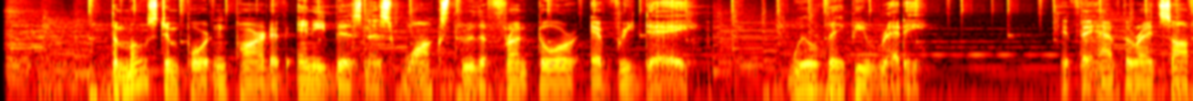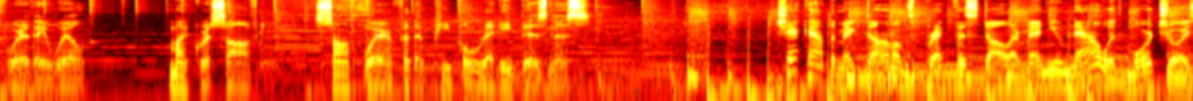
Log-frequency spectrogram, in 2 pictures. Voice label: men commercial; Sounds like he understands fractals, ties his own flies and plays a mean game of go with his niece--funny, genuine and intelligent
